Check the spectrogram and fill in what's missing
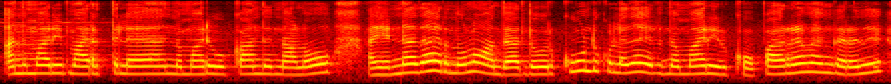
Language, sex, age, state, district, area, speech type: Tamil, female, 18-30, Tamil Nadu, Tiruvallur, urban, spontaneous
